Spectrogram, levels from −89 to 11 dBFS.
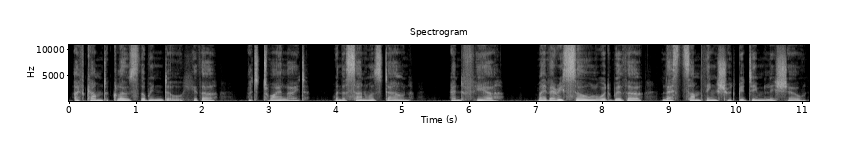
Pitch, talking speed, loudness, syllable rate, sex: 170 Hz, 145 wpm, -18 LUFS, 4.2 syllables/s, female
